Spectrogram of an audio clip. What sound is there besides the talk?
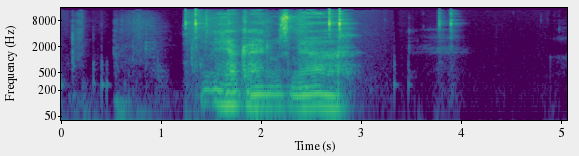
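computer mouse clicking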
